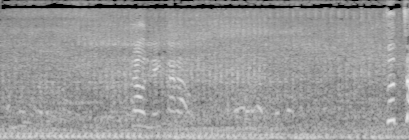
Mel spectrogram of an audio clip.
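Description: Small engine of an auto-rickshaw (three-wheeler) idling close by, a steady, rapid low putter.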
